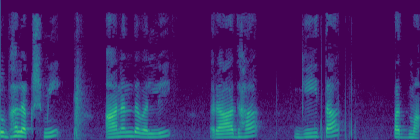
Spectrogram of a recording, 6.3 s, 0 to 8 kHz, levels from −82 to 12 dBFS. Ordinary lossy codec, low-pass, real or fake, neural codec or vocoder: MP3, 32 kbps; 7.2 kHz; real; none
